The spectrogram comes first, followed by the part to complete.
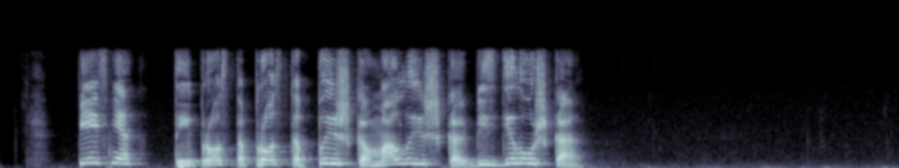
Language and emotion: Russian, positive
